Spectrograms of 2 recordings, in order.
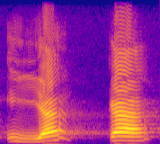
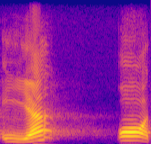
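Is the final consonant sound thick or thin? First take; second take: thin; thick. First: The k sound is thin and light. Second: The k sound is thick and heavy. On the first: The speaker calls it right. "tapi iya ka, tipiskan" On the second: The speaker calls it wrong. "jangan dibaca iya ko"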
